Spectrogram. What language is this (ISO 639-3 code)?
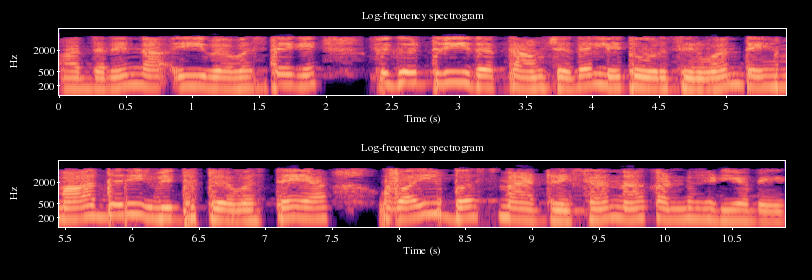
kan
